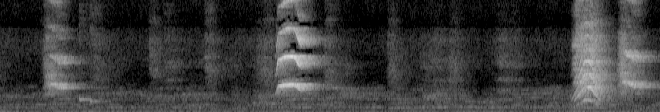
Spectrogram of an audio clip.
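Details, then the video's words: Green parakeets in a speaking mood give three loud, high, harmonic whistled calls spaced roughly every two to three seconds, with a few faint notes between them and a low hum throughout. "Green parakeets are in Speaking 🔊 Mood"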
